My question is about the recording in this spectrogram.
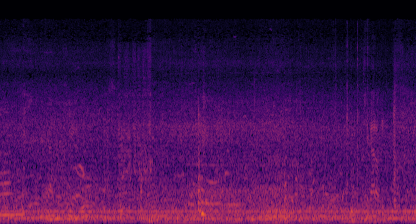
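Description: Engine of an open safari jeep running steadily at low revs, with people talking in the background.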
